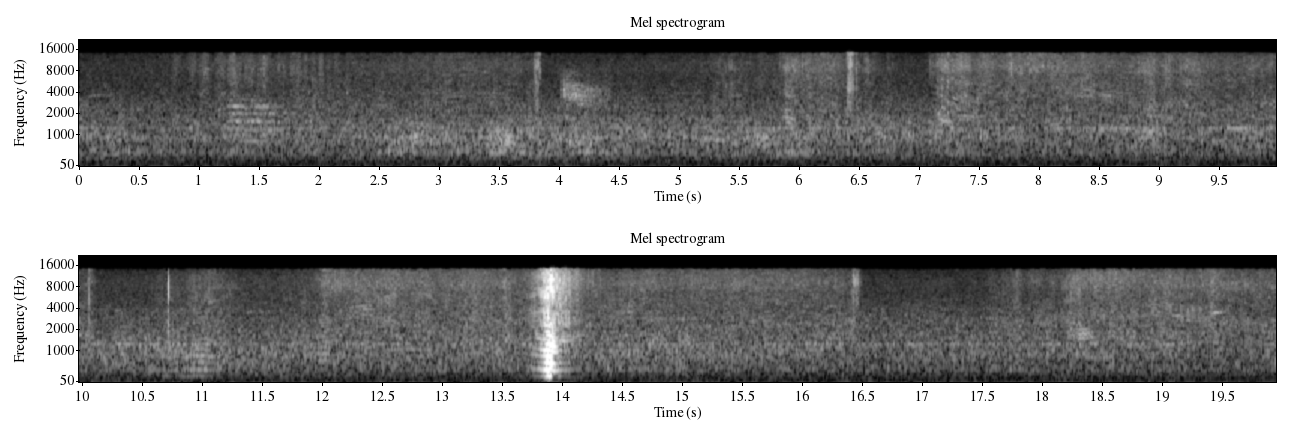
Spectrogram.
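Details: Softer hum of honey bees at a top-bar hive, with one bee zooming close past about two-thirds through, a sudden loud whine that swells and fades quickly, plus light tapping noises.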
